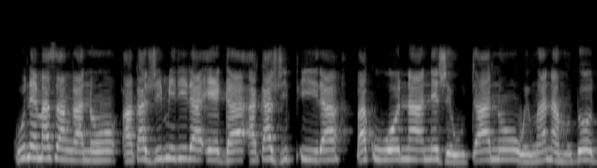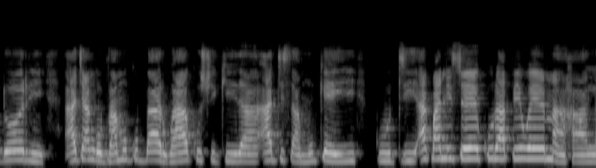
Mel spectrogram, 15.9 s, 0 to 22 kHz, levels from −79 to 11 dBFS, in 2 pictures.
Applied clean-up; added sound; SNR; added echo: none; none; none; none.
